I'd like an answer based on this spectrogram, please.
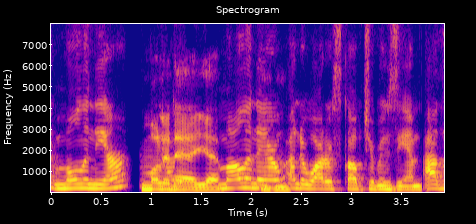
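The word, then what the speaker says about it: Molinere: Molinaire, yeah.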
